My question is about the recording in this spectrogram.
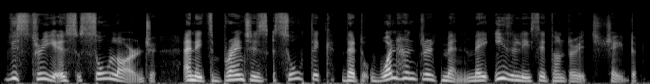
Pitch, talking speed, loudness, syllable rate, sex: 195 Hz, 185 wpm, -21 LUFS, 4.8 syllables/s, female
